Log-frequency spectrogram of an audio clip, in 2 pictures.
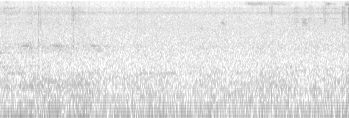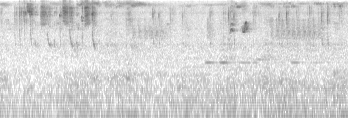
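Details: Hummingbirds feeding at a nectar feeder behind a house in the morning, squabbling over the nectar; quick high, thin chips and twitters come in a scattered burst through the second half over a steady low background rumble.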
